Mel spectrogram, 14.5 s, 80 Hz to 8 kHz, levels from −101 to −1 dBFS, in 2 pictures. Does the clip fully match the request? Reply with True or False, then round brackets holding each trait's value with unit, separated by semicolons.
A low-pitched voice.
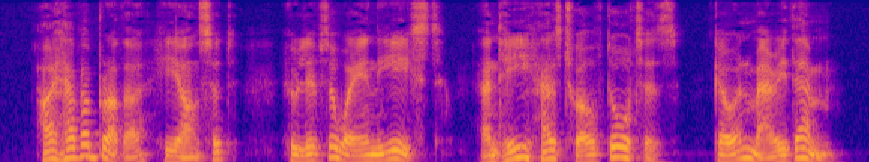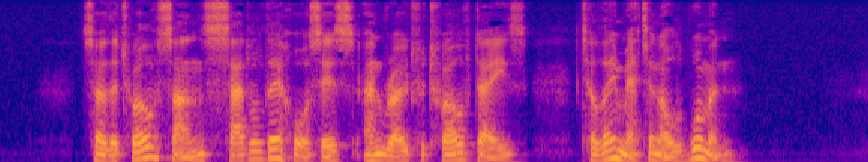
True (115 Hz)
